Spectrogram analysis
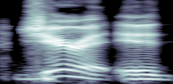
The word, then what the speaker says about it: Jarrett: And we're going to be talking with Charles Jarrett today. Charles, did I get your last name correctly there? I didn't understand your question, sir. Jarrett, do I have Is that the correct pronunciation of your last name?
